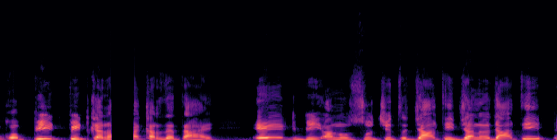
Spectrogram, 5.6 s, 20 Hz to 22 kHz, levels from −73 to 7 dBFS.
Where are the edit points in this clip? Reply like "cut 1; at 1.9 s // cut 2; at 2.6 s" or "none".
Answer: none

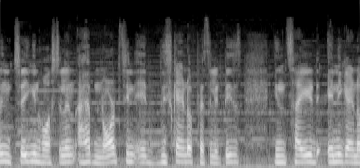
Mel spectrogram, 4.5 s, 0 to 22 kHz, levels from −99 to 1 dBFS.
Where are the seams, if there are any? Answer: none

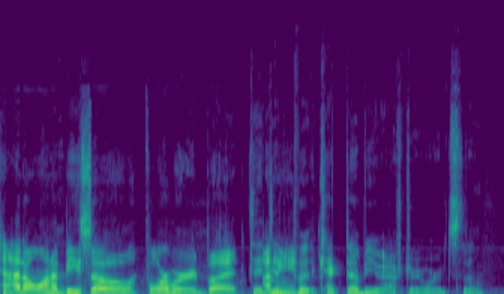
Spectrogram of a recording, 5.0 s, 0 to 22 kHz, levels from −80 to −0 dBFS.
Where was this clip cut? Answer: cut 1; at 1.4 s // cut 2; at 2.4 s

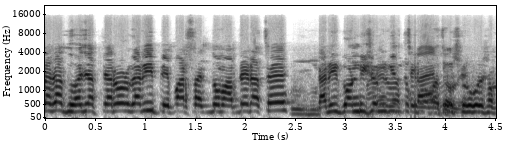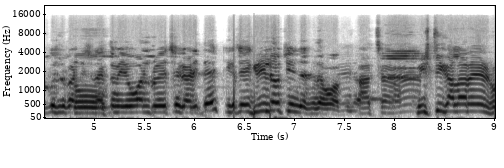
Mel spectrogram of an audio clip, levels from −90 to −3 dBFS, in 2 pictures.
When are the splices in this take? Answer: cut 1; at 3.6 s // cut 2; at 7.9 s

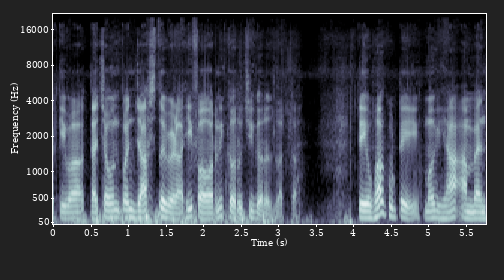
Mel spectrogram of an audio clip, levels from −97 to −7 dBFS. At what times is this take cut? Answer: none

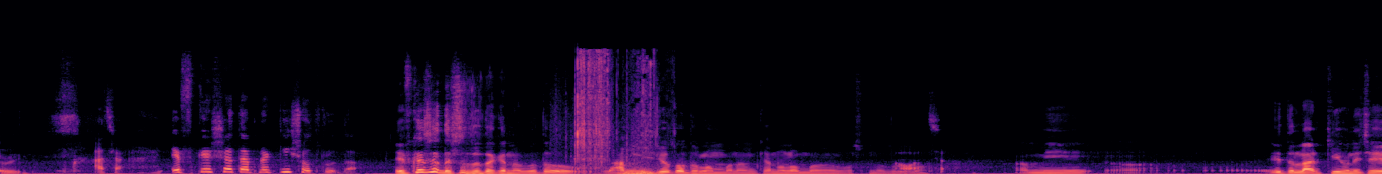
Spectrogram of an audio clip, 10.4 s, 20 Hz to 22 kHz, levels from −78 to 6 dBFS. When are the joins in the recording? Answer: cut 1; at 4.4 s

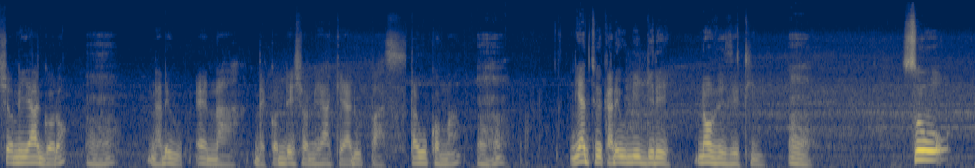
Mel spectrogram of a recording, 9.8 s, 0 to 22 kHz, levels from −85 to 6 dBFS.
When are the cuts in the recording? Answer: cut 1; at 4.1 s

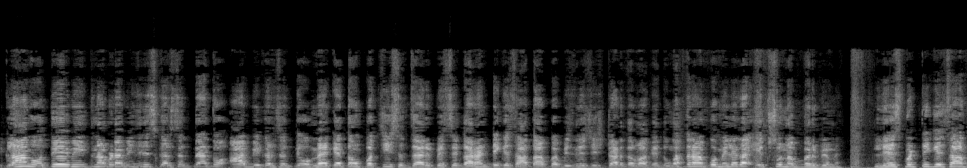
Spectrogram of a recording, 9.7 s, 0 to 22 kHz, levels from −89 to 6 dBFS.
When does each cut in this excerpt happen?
cut 1; at 3.1 s // cut 2; at 6.8 s

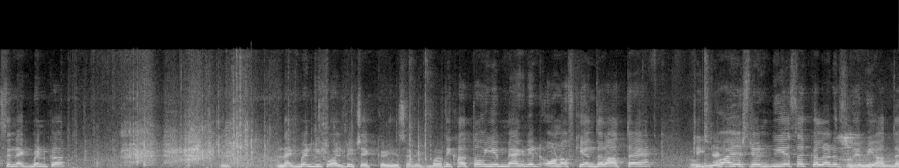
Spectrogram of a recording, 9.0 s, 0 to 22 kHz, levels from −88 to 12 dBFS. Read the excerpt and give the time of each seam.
cut 1; at 4.5 s // cut 2; at 7.1 s

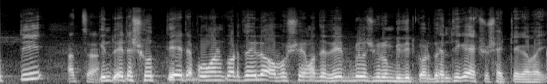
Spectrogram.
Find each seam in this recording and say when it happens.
cut 1; at 4.4 s

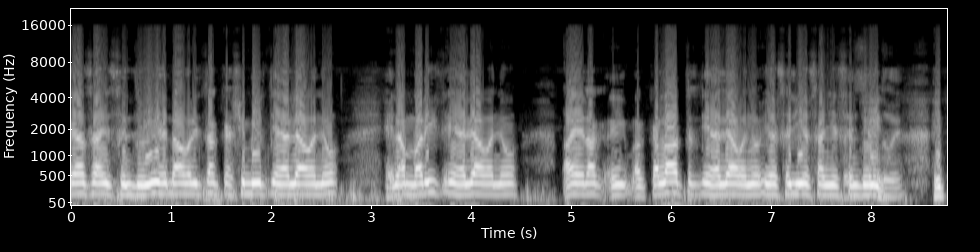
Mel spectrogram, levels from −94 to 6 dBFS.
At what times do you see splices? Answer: none

